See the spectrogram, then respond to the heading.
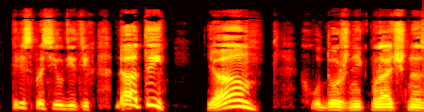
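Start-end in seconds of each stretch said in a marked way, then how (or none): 1.2-2.5 booming warrior king. A narrator's reading. King insists, much higher.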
